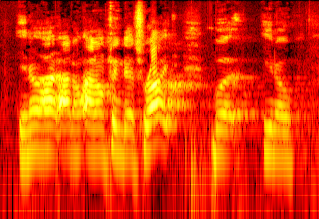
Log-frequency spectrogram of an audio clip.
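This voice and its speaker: A man's high-pitched voice in a North Carolina accent, with fairly even intonation and noticeable background noise. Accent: Southern US (North Carolina). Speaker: physical education teacher and football coach. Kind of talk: personal testimony talk. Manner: conversational, reflective.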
